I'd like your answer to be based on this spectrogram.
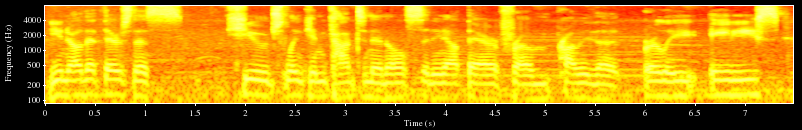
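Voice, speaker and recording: A man's voice: medium pitch, level tone, a little slow, soft background music. A man running a tabletop game as game master, narrating casually and loosely. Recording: noisy background hiss.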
